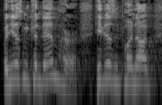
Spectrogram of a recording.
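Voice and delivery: high, loud preacher's climax; preaching at full force. Acted. Preacher stressing that Jesus does not condemn, fervent. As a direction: drive the point home to the congregation.

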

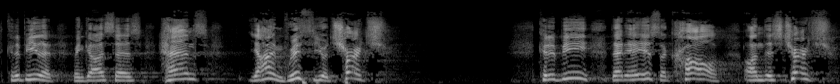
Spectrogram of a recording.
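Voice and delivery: slow, loud, high preaching; loud, slow sermon climax; preaching at full force. Acted. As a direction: drive the challenge home to the church.

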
